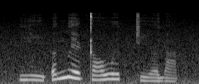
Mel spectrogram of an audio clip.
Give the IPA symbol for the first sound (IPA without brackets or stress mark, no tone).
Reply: j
